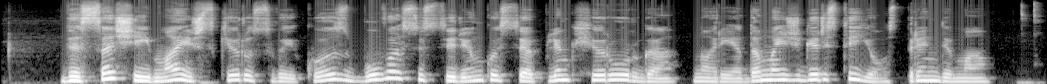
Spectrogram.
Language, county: Lithuanian, Vilnius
